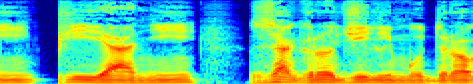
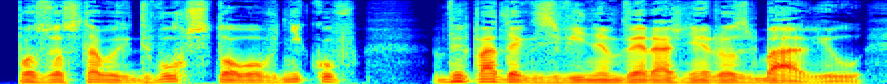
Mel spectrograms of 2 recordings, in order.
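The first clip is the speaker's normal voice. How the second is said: ordinary delivery, nothing marked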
